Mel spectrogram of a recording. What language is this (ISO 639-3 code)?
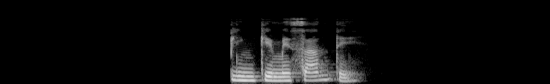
prq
